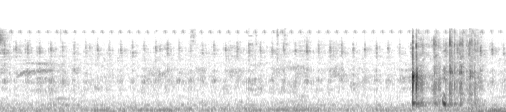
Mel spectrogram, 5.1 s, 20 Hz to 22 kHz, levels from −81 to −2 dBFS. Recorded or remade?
recorded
